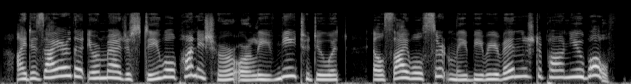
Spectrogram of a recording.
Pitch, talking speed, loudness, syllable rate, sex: 280 Hz, 210 wpm, -14 LUFS, 6.2 syllables/s, female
